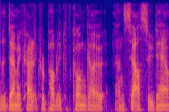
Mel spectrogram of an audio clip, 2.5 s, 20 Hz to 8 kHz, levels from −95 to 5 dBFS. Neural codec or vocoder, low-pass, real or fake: none; 7.2 kHz; real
